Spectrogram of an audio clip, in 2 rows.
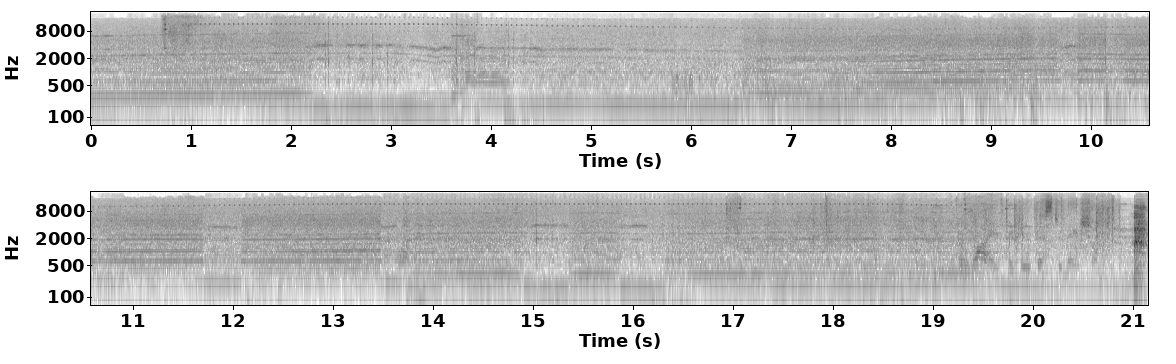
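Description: A Honda CR-X engine in Forza Horizon 6 drones and revs through a sequence of corners, its pitch dipping on lifts and climbing again on acceleration, steady and prominent with someone talking over it.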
